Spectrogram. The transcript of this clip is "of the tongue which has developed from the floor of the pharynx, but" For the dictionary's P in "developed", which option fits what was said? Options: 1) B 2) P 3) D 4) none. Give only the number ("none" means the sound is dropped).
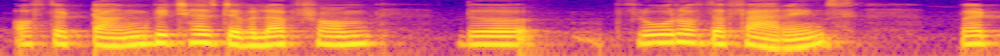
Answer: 2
